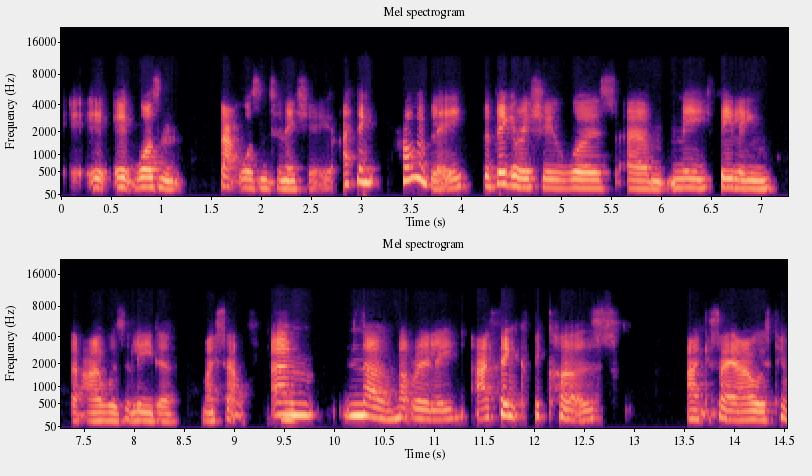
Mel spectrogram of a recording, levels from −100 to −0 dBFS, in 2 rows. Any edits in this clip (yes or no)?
yes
